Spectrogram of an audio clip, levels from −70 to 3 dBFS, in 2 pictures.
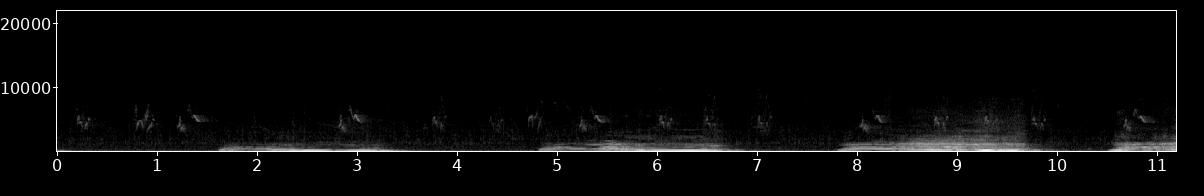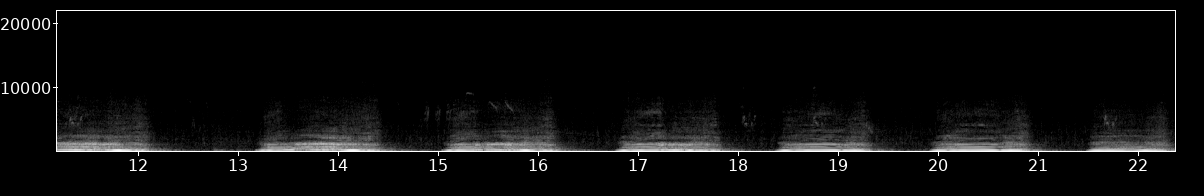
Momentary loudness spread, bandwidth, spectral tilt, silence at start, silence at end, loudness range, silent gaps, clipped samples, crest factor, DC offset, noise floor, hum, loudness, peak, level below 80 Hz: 22 LU; 6 kHz; -10 dB/octave; 1.6 s; 0 s; 10 LU; none; under 0.1%; 18 dB; under 0.1%; -54 dBFS; none; -17 LUFS; 0 dBFS; -48 dBFS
